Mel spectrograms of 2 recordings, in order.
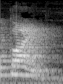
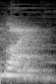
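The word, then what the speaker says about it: climb: त्याच्यानंतर आहे क्लाइम, प्रोनाउन्शिएशन आहे क्लाइम, क्लाइम मध्ये चढाव करणे किंवा चढाई करणे असा त्याचा अर्थ आहे.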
